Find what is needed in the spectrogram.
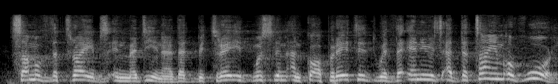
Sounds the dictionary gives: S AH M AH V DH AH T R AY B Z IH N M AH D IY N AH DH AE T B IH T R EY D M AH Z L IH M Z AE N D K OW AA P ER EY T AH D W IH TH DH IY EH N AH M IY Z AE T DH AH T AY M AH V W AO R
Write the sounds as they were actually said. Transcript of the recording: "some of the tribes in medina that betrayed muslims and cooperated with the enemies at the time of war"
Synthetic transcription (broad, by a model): S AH M AH V DH AH T R AY B Z IH N M AH D IY N AH DH AE T B IH T R EY D M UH S L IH M AE N D K OW AA P ER EY T AH D W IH DH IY EH N AH M IY Z AE T DH AH T AY M AH V W AO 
